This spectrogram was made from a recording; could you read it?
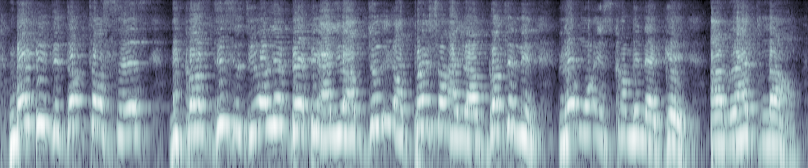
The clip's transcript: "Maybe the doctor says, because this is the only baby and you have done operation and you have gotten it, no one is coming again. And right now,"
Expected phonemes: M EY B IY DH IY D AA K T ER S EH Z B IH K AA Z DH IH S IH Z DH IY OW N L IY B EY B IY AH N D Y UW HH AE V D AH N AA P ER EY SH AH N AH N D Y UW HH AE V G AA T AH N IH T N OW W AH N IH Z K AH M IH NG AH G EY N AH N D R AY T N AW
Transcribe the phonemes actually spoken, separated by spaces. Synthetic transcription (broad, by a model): M EY B IY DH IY D AA K T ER S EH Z B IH K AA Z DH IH S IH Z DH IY OW N L IY B EY B IY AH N Y UW HH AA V D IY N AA P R EY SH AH N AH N Y UW HH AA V G AA T AH N IH T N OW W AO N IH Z K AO M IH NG AH G EY N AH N R AY T N AW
